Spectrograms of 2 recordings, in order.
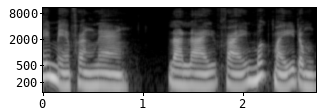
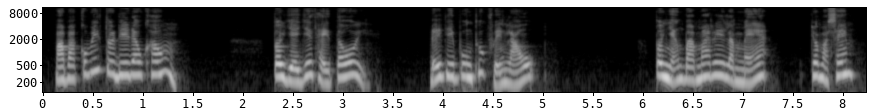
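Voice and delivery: high, fast, resentful son retorting to his mother; sulky angry son; 6 semitones higher, faster than usual. A narrator's reading. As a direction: snap back at mom, rushed and high-pitched. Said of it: "nó càng lên nước". (con trai cáu kỉnh, giọng cao và nhanh)

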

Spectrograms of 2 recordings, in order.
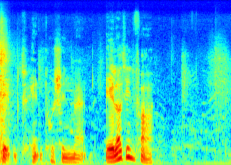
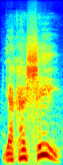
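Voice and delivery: high, loud cry of joy; healed beggar shouting he can see; joyful shout; 12 semitones higher, 11 dB louder than usual. Acted. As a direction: shout it to everyone. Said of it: "råbte han endnu højere end før".

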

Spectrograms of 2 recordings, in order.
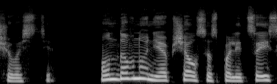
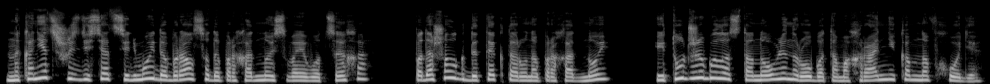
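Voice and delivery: ordinary delivery, nothing marked

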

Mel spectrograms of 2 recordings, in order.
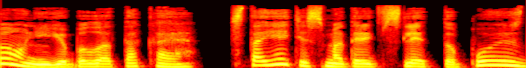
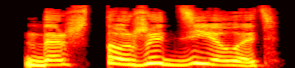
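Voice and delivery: slow, high, drawn-out question; exasperated despair; 7 semitones higher, much slower than usual. A narrator's reading. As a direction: stretch it out helplessly. Stranded woman despairs, throws up hands. (с отчаянием, протяжно и высоко)

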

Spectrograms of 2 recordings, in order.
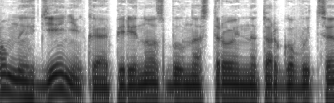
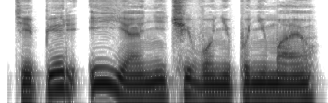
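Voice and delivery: ordinary delivery

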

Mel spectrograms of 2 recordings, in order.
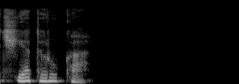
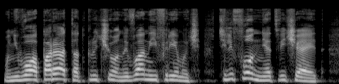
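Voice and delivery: raised, louder, higher-pitched report; desperate report; 5 semitones higher, 6 dB louder than usual. A narrator's reading. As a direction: call it out to the boss in desperation. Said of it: "отчаянно пытался дозвониться".

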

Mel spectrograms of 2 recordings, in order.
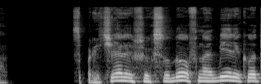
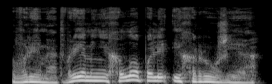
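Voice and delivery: ordinary delivery

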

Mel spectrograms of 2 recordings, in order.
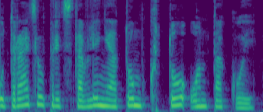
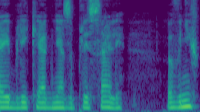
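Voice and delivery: ordinary delivery

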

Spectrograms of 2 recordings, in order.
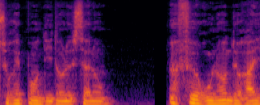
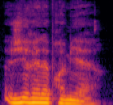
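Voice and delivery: raised, louder tragic declaration; 5 semitones higher, 6 dB louder than usual. A narrator's reading. Young lady rising to face the fortune-teller, tragic tone. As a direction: announce it with mild mock-solemn drama. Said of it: "dit-elle d'un ton tragique".

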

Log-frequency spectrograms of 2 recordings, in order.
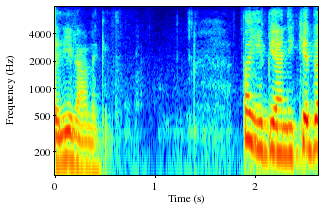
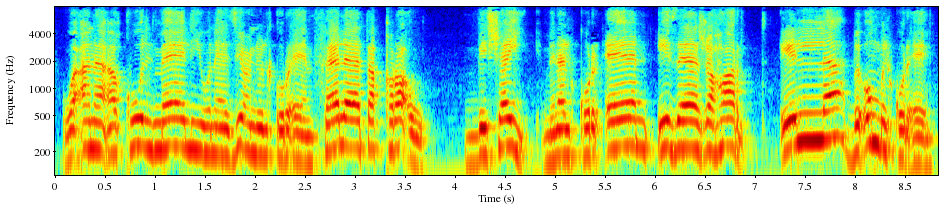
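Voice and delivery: hadith recitation; 3 semitones higher, 4 dB louder than usual. Acted.

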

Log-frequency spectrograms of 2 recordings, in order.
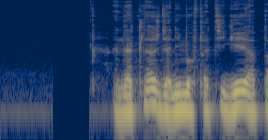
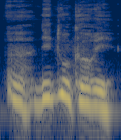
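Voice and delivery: calling out; 7 semitones higher than usual. A narrator's reading. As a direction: call back across the snow. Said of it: "cria Penfield". (appel crié, bien plus aigu)

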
